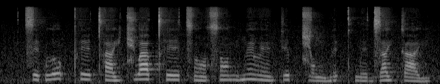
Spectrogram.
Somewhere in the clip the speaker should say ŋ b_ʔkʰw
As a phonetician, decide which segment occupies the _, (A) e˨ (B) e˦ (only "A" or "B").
B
